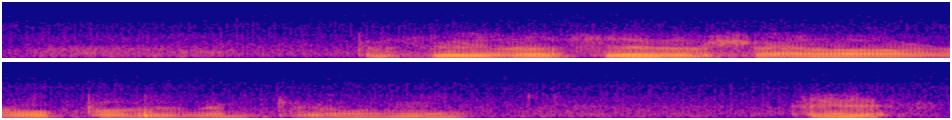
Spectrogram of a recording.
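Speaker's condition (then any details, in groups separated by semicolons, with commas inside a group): Amyotrophic lateral sclerosis; struggling with treatment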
